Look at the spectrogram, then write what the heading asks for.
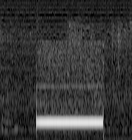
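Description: A telephone ringback tone sounds while a call goes out: a single steady, mid-pitched beep lasting about a second, with quiet background before and after.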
